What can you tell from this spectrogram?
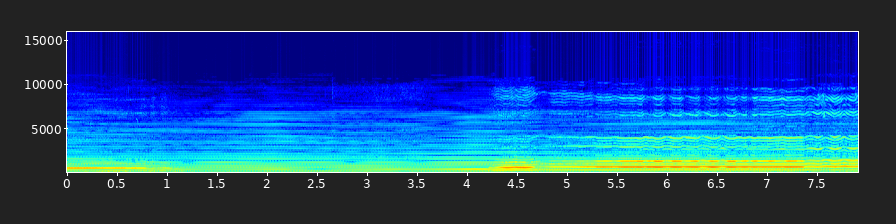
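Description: Shruti box sounding a steady reed drone while a woman sings long held notes over it. Her first note ends with a small wobble about a second in, leaving the drone alone, and she comes back in about four seconds in, louder, holding a note with vibrato.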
